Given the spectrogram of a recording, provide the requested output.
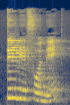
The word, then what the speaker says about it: téléphoner: PH se pronuncia como F, telef. Y aquí tenemos una E final que sí se pronuncia porque tiene acento. Y entonces sería téléphoner.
